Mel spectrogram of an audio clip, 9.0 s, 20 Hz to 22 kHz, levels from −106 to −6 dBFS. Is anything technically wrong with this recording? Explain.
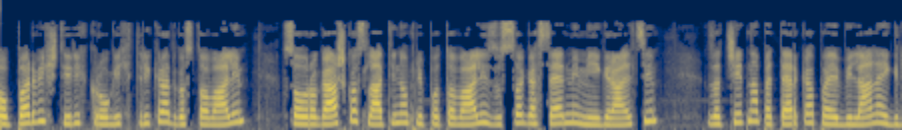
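Yes. Throughout the speech there's plainly audible MP3 compression, likely from a low bitrate around 40 kbps. Nothing survives above about 10.6 kHz, so the top end is cut off. Starved for bits, the encoder drops weak frequency lines that flicker frame to frame, giving a watery, swirly texture with chirpy sibilants and smeared attacks.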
